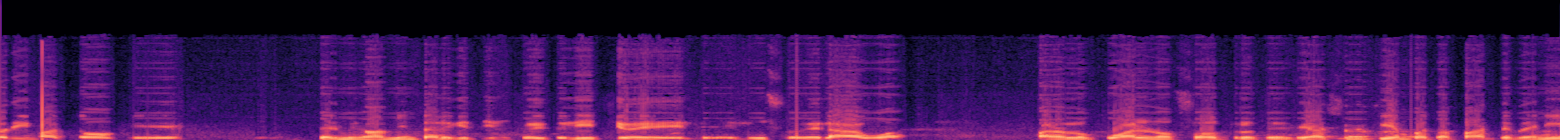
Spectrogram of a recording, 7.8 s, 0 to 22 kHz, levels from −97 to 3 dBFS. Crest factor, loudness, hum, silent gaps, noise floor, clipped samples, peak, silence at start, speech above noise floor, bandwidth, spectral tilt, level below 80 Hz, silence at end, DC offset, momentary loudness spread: 20 dB; -20 LUFS; none; none; -53 dBFS; under 0.1%; 0 dBFS; 0 s; 33 dB; 16.5 kHz; -5.5 dB/octave; -58 dBFS; 0 s; under 0.1%; 6 LU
